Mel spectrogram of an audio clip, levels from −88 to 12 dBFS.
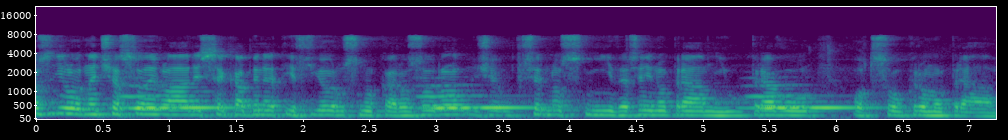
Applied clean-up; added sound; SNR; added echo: none; Glass; -1 dB; reverberation time 0.3 s.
